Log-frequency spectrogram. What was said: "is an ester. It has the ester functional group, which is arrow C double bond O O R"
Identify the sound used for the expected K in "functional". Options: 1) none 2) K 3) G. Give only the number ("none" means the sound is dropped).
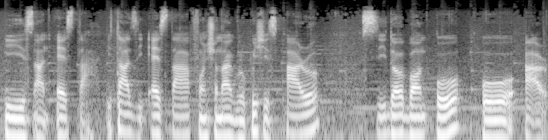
1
